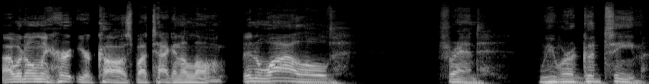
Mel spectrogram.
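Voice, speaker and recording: An actor playing a humble, weary dead farmer-saint in a fantasy video game, plain-spoken yet solemn, with a gravelly, husky voice. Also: male voice, fairly low pitch, lively intonation, measured pace, fairly bright tone, dry recording, clean studio sound, exaggerated voice. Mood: regretful. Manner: plain-spoken rustic phrasing mixed with solemn archaic oratory. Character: humble dead farmer-saint, once god-touched, wry, earnest and weary. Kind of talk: dramatic fantasy game dialogue.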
